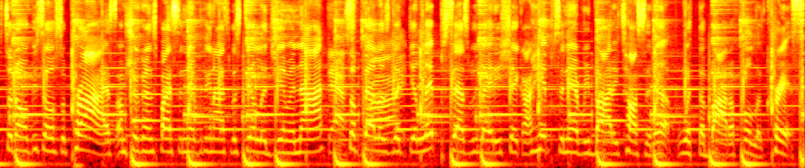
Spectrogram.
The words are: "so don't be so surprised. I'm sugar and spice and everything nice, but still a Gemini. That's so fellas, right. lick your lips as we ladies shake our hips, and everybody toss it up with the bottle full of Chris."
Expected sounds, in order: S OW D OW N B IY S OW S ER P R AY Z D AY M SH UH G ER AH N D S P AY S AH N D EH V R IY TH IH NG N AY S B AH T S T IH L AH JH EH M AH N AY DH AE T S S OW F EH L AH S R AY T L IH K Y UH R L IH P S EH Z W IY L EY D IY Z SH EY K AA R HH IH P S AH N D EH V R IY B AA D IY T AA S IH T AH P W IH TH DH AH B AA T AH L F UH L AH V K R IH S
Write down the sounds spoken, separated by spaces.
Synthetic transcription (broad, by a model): S OW D OW N B IY S OW S ER P R AY Z D AY M SH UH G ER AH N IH S P AY S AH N EH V IY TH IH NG N AY S B AH T S T IH L AH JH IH M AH N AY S S OW F EH L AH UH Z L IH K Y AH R L IH P S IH Z W IY L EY D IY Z SH EY K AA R HH IH P S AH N EH V R IY B AA D IY T AA S IH T AH P W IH DH AH B AA T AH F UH L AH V K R IH S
